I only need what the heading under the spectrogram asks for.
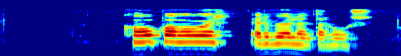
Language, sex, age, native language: Icelandic, female, 20-29, Icelandic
